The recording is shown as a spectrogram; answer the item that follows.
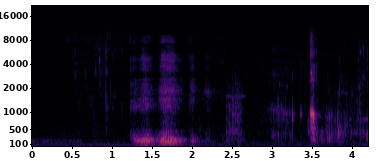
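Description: A man gulping down a drink from a glass: wet swallowing and slurping noises in uneven bursts, with a sharp wet click about three and a half seconds in.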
